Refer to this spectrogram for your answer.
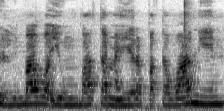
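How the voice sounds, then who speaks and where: Over noticeable background noise, a woman speaks at a medium pitch and a moderate pace with monotone, flat intonation. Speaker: vlogger. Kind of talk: casual vlog chat.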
